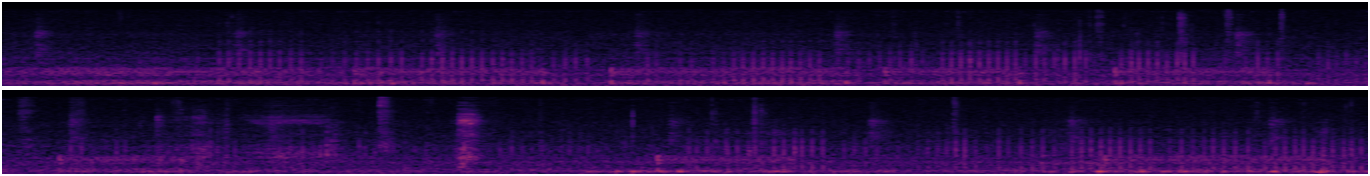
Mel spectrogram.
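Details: Foster kittens indoors, rescued kittens being socialised in a home: a steady low purr hums throughout, with faint clicks and brief rustling sounds scattered over it.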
